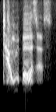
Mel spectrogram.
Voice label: t spawn, german; csco; csgo; bot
